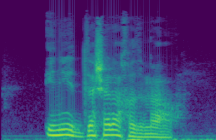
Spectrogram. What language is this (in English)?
Kabyle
